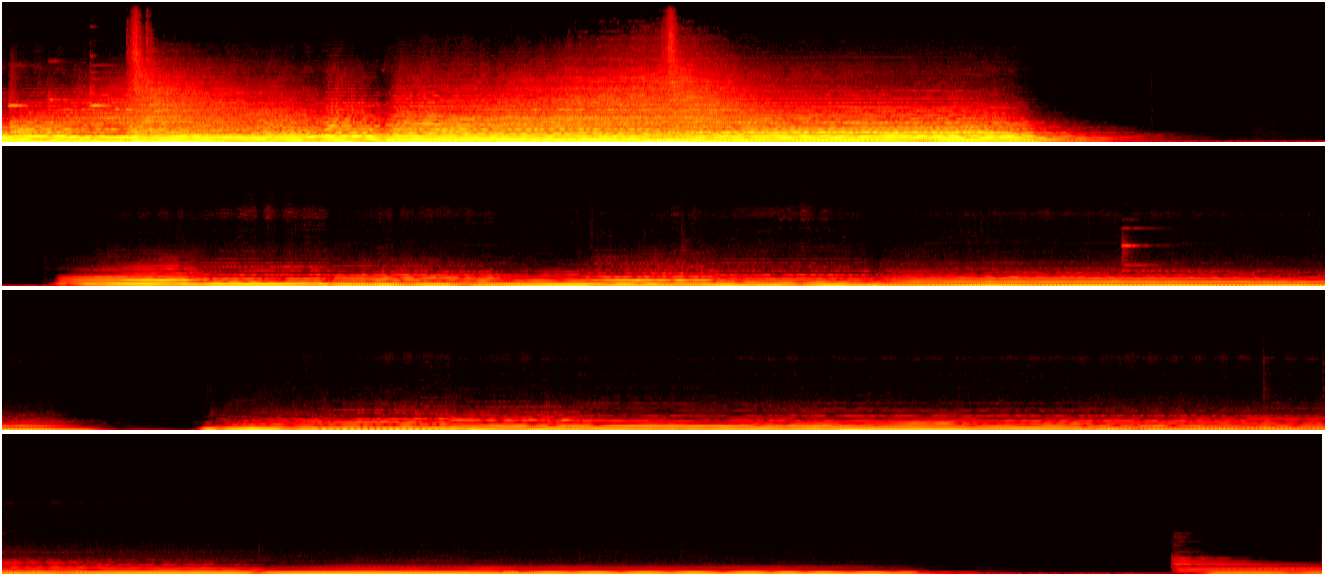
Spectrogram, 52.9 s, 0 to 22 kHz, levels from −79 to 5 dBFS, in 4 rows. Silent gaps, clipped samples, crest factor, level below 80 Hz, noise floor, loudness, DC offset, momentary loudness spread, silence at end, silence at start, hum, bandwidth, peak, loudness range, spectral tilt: none; under 0.1%; 20 dB; -46 dBFS; -65 dBFS; -20 LUFS; under 0.1%; 19 LU; 0 s; 0 s; none; 18 kHz; -2 dBFS; 18 LU; -5.5 dB/octave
